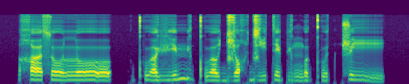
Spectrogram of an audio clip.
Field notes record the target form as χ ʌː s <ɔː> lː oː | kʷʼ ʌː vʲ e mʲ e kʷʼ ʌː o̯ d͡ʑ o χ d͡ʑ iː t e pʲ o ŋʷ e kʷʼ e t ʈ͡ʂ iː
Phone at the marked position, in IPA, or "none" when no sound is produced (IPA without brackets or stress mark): oː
